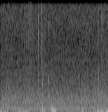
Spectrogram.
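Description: Steady honeybee buzzing close by at an open hive, a dense droning hum with a few louder swells as bees move past.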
